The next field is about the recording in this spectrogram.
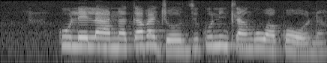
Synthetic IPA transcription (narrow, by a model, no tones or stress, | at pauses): kulɛlanakaβad͡ʒond͡zikunint͡ɬʼaŋɡuwakɔːna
